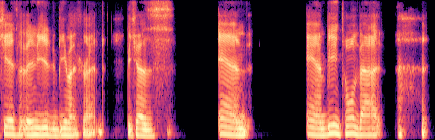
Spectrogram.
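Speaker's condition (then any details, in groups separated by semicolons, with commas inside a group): Congenital muscular dystrophy; on a ventilator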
